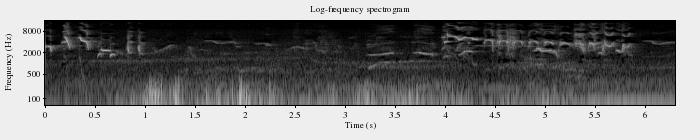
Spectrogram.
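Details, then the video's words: Oriental magpie-robin in gacor ngeplong style, played to draw out lazy magpie-robins: scattered high chirps and short whistles, quieter through the middle, then a burst of rapid wavering notes near the end over low background rumble. "Pancingan Kacer Gacor Ngeplong | Cocok Buat Memancing Kacer Yang Malas Bunyi Auto Respon"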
